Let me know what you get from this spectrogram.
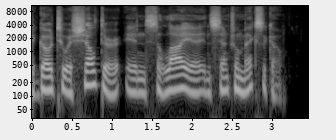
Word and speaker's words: Celaya: It's a remarkable endeavor to travel to a shelter in the central Mexican town of, I hope I pronounce this right, Celaya, to collect, yeah. – Oh, good, that's nice, to collect stories from immigrants.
